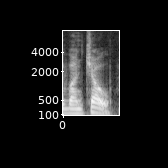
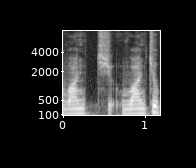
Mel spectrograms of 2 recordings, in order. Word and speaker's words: वांचू: The chairmanship of Shri वांचाऊ। तो कुछ लोग इसको वांचू कमेटी भी कह देते हैं, कुछ लोग वांचाऊ भी कह देते हैं। तो प्रोनाउंसिएशन वांचू करके है इसकी।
